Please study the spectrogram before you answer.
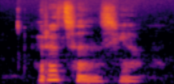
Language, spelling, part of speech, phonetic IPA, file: Polish, recenzja, noun, [rɛˈt͡sɛ̃w̃zʲja], LL-Q809 (pol)-recenzja.wav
